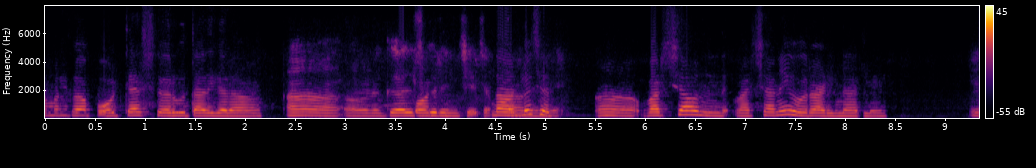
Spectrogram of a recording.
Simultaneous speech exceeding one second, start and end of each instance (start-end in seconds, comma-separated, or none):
none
